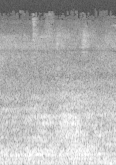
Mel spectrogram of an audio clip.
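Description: Steady low outdoor rumble with no distinct event standing out.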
